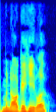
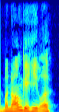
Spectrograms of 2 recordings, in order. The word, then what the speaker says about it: Monongahela: And one river that he said four times, he said Monongahela, which is the Monongahela.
